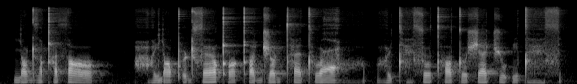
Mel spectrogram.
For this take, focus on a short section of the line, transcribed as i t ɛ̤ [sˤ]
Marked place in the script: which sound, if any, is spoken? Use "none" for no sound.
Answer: s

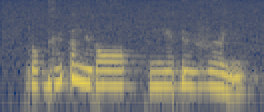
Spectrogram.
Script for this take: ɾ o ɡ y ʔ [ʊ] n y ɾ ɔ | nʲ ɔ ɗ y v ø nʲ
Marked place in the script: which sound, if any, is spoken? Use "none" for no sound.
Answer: ə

